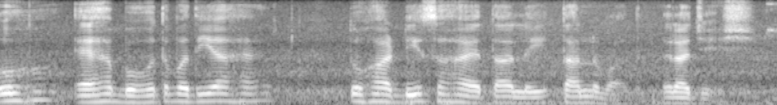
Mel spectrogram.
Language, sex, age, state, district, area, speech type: Punjabi, male, 18-30, Punjab, Pathankot, urban, read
